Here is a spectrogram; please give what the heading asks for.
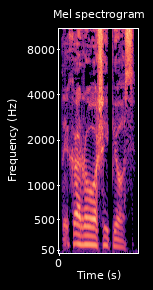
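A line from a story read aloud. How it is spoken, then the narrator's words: Tender repetition. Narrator (Russian): нежно твердил он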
